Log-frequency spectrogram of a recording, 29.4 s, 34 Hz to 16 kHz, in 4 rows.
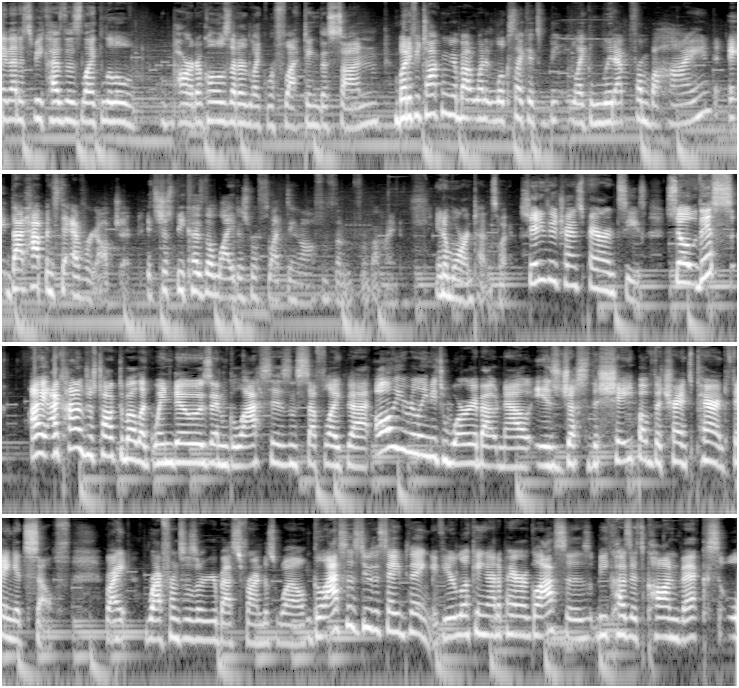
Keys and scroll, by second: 12.4 ctrl+s.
